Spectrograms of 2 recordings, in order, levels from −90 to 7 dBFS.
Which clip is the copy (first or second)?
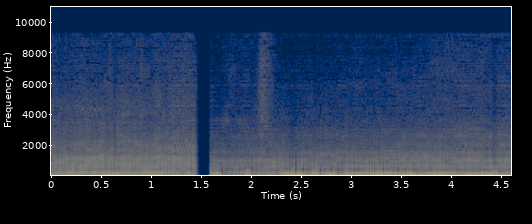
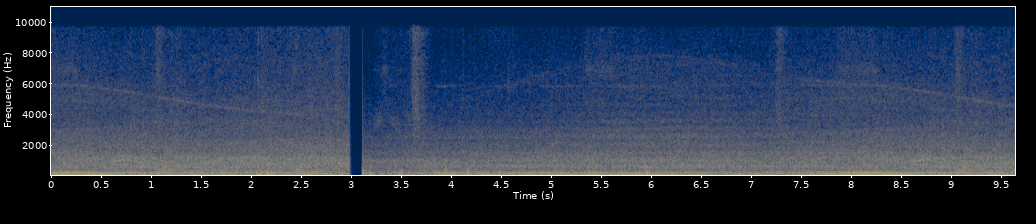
first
